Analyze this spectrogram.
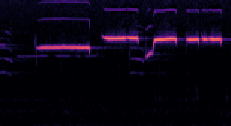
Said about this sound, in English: I at last discovered that it was the white-throated sparrow, a common bird all through this region. Its song is very delicate and plaintive, a thin, wavering, tremulous whistle.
